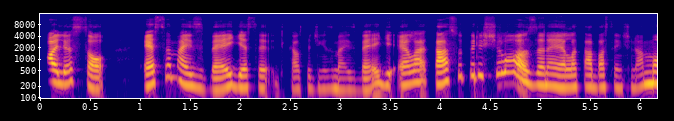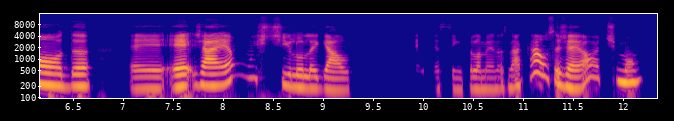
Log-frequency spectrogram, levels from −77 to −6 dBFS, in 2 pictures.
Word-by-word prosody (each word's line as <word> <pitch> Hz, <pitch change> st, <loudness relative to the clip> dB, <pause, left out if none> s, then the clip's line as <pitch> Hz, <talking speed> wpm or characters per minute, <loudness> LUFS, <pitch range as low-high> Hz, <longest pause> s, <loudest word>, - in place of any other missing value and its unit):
olha 240 Hz, 0 st, +3 dB
só, 200 Hz, -11 st, +2 dB, 0.3 s
essa 235 Hz, -, +4 dB
mais 215 Hz, -, 0 dB
bag, 175 Hz, +5 st, +1 dB
essa 185 Hz, 0 st, -3 dB
c -, -, -9 dB, 0.2 s
calça 170 Hz, +1 st, -12 dB
jeans 170 Hz, +1 st, -16 dB
mais 160 Hz, -1 st, -10 dB
bag, 170 Hz, +8 st, -2 dB
ela 240 Hz, +4 st, +2 dB
tá 230 Hz, +3 st, +7 dB
super 365 Hz, +4 st, -7 dB
estilosa, 385 Hz, -, +3 dB
né, 205 Hz, -2 st, 0 dB
ela 190 Hz, +1 st, +1 dB
tá 195 Hz, 0 st, -2 dB
bastante 190 Hz, -1 st, -8 dB
na 195 Hz, -, -8 dB
moda. 205 Hz, -3 st, +1 dB, 0.4 s
Eh, 175 Hz, +3 st, 0 dB
é, -, -, -16 dB
já 210 Hz, -1 st, +3 dB
é 230 Hz, +4 st, 0 dB
um 355 Hz, -3 st, -21 dB
estilo 205 Hz, -10 st, -8 dB
legal. 170 Hz, -3 st, -5 dB, 0.6 s
Bem, -, -, -26 dB
assim, 165 Hz, -2 st, -21 dB
pelo 170 Hz, -1 st, -11 dB
menos 170 Hz, +1 st, -14 dB
na 185 Hz, -, -8 dB
calça, 370 Hz, -, -2 dB
já 195 Hz, -3 st, 0 dB
é 175 Hz, -, -1 dB
ótimo. 275 Hz, -6 st, -4 dB
200 Hz, 180 wpm, -23 LUFS, 175-250 Hz, 0.6 s, tá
